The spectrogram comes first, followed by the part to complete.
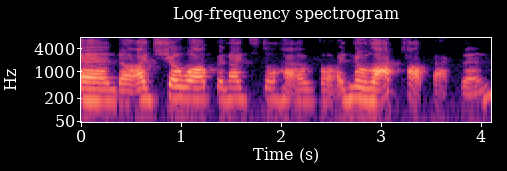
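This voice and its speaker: A woman with a plain, everyday voice speaks at a moderate pace and medium pitch. Her intonation is fairly even, and the sound is dry and close with no echo. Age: 60s. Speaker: nonprofit executive director. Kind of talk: panel discussion.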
